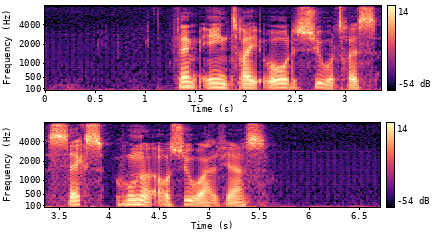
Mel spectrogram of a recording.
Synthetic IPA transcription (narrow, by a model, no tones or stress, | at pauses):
fem̰ʔe̝̰ːnt͡sʰʁɛ̰ːʔɔ̽ːɾəsyʊɒ̽t͡sʰʁasːeɡ̥sɦunɐð̩ˠɒ̽syʊɒ̽hælfjæɐs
